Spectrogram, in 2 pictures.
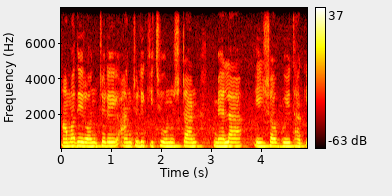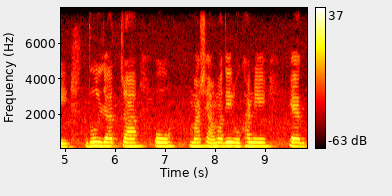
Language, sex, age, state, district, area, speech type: Bengali, female, 45-60, West Bengal, Kolkata, urban, spontaneous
